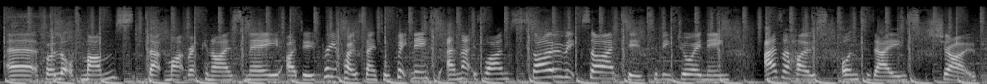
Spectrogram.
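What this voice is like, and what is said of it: Essex accent. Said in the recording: “As you can probably hear, this isn't Gabby ... my Essex twang”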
